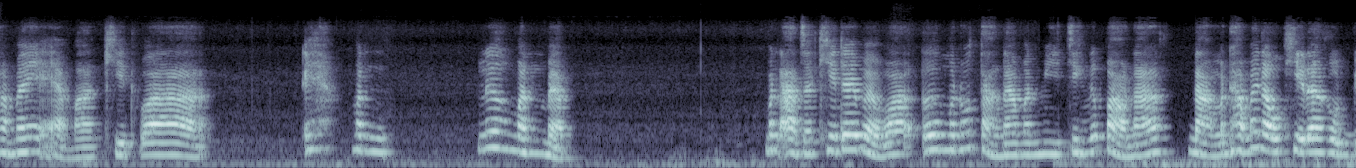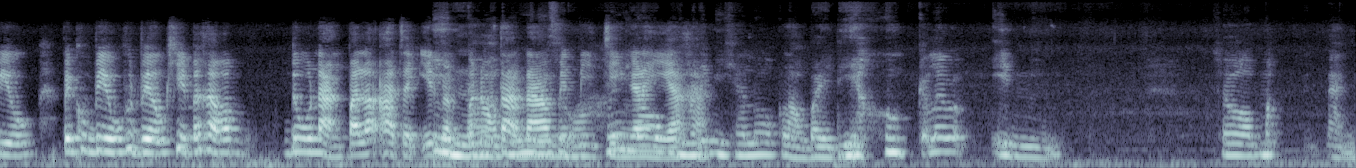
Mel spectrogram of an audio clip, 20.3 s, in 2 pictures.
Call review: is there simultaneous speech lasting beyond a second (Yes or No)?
Yes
